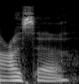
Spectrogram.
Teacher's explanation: عسى میں عین حلق سے، سا دو حرکہ لمبا، سین پر فتح ساتھ میں ہے، الف مقصورہ.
